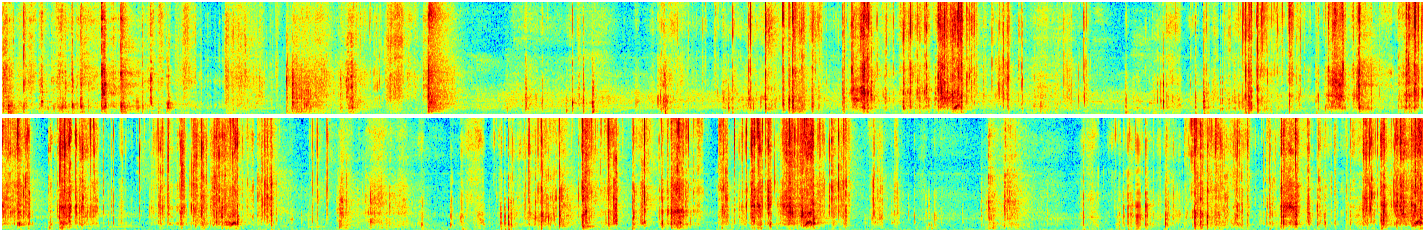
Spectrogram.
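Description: Clear plastic shrink wrap crinkling and tearing as it is pulled off trading-card boxes, in irregular crackles throughout.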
